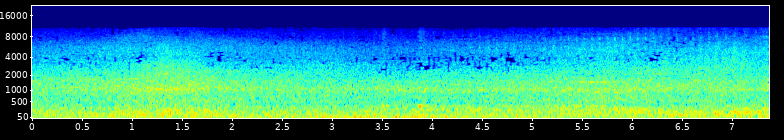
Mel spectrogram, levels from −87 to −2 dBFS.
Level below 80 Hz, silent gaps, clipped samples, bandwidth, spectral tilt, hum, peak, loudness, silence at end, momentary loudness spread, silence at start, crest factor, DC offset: -40 dBFS; none; under 0.1%; 11.5 kHz; -5 dB/octave; none; -16 dBFS; -31 LUFS; 0 s; 4 LU; 0 s; 16 dB; under 0.1%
